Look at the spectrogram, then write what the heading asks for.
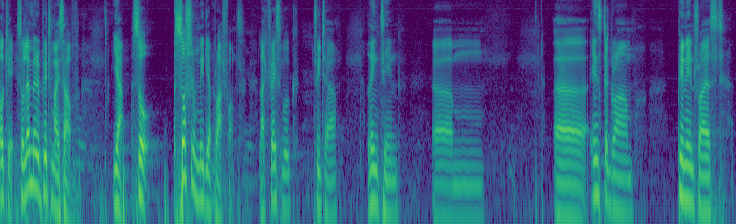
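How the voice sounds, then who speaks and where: A man with an East African accent at a medium pitch, very slow, with lively intonation and long, frequent pauses. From Kenya. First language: Swahili. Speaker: trainer. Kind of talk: lecture.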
